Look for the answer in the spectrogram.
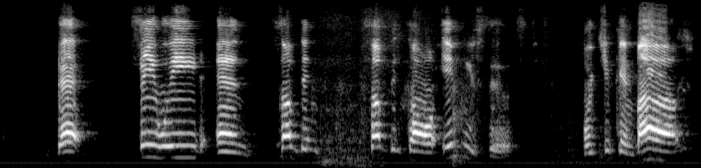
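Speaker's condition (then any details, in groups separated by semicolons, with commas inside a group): Cerebral palsy; mobility affected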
